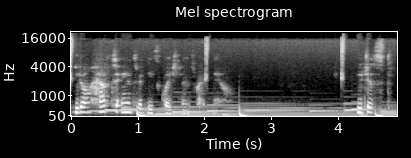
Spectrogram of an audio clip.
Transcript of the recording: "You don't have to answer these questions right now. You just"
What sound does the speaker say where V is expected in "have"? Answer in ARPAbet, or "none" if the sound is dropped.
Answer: F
